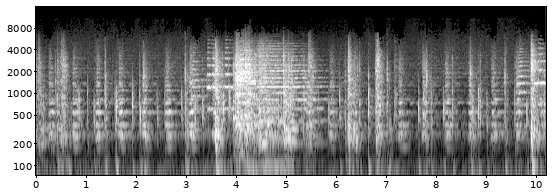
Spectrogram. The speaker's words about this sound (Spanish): Obelix derriba la puerta aplastando al guardia. Derriba puertas y guardias y pasa sobre ellos.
